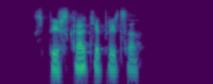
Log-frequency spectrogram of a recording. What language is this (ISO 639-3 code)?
slk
